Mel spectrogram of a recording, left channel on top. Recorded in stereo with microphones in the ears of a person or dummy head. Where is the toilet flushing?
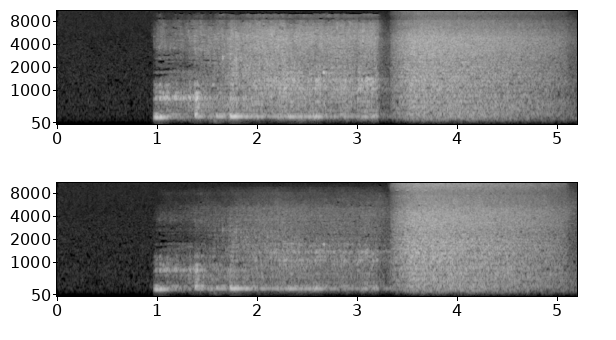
80° left, 0.8 m.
